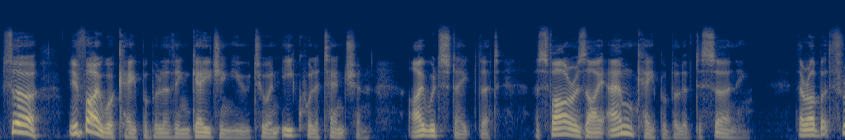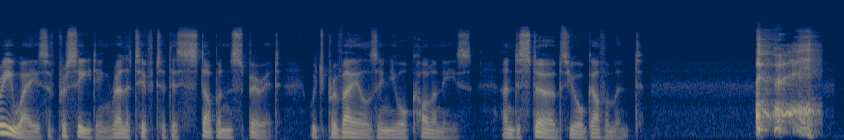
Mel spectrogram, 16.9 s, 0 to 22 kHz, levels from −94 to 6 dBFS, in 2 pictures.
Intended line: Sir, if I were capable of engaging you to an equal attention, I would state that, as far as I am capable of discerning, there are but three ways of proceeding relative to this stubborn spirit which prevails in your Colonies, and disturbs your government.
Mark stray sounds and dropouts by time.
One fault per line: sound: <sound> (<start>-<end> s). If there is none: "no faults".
sound: throat clearing (16.0-16.7 s)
